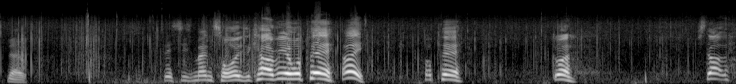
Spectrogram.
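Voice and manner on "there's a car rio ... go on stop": loud, high urgent call; calling the dog. Real, not acted. Owner warns his dog of a car, loud urgent call. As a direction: get the dog's attention now.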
